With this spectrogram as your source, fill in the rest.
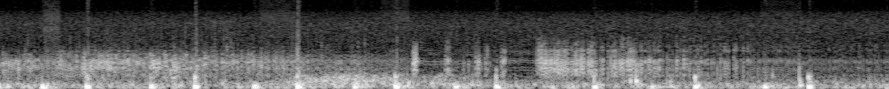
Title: stomach growling and heartbeat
